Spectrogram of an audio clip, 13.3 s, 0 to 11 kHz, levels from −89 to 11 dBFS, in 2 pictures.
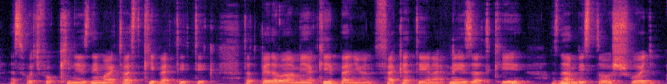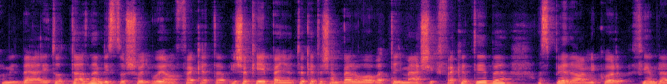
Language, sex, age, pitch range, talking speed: Hungarian, male, 30-49, 110-125 Hz, 180 wpm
